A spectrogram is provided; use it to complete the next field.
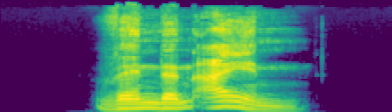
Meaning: inflection of einwenden: 1. first/third-person plural present 2. first/third-person plural subjunctive I
- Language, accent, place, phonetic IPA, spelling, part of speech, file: German, Germany, Berlin, [ˌvɛndn̩ ˈaɪ̯n], wenden ein, verb, De-wenden ein.ogg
